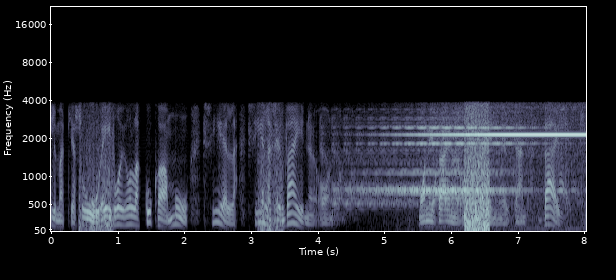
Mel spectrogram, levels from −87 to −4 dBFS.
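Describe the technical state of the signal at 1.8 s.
At 1.8 s, a mains buzz runs through the whole clip. Switching spikes twice in every 60 Hz cycle spray harmonics upward. The result is a steady, raspy buzz, well below the speech.

The Bluetooth CVSD headset codec also spans the entire clip. Its adaptive one-bit steps fit a 64 kbit/s stream. The band stops near 200 Hz and 3.6 kHz, with scratchy sibilants and granular hiss clearly audible.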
